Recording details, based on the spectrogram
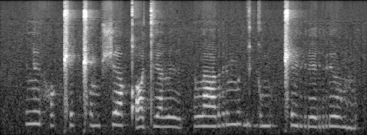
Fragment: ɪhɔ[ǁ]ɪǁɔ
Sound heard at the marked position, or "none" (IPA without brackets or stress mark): ǁ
